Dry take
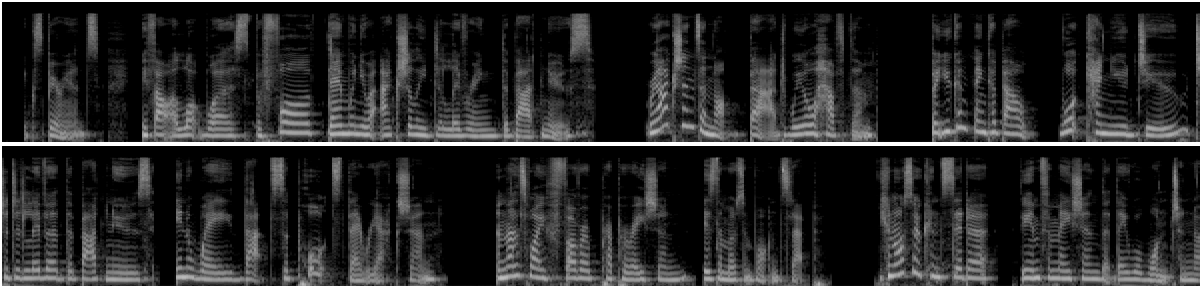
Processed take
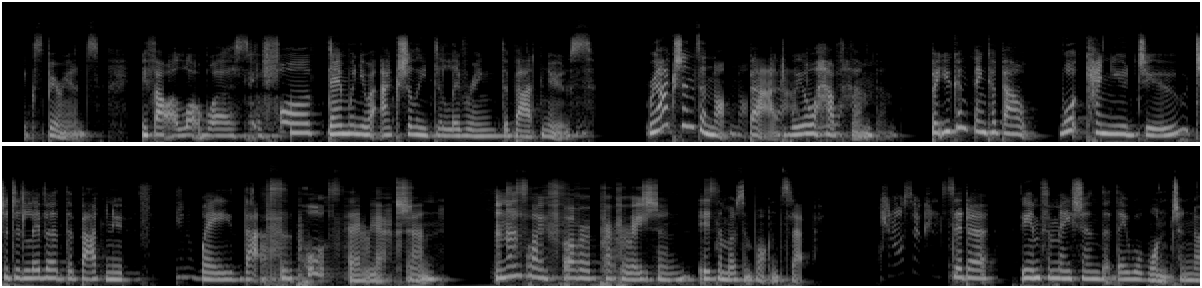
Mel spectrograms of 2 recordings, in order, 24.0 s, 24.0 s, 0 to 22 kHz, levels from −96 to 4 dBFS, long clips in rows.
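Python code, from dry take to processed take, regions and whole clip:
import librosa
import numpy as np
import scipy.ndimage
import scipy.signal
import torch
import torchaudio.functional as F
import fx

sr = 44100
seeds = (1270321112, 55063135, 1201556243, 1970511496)

y = fx.chain(x, sr, fx.bandpass_edges(low_hz=100.0, high_hz=5200.0),
    fx.fixed_phaser(hz=670.0, stages=4),
    fx.sustainer(db_per_s=20.0), at=(1.62, 2.89))
y = fx.chain(y, sr, fx.lowpass(hz=4300.0, slope=12),
    fx.echo_single(ms=245, db=-17.5), at=(7.04, 9.53))
y = fx.chain(y, sr, fx.self_delay(depth_ms=0.19),
    fx.tone_stack(knobs='6-0-2'),
    fx.ensemble(), at=(13.18, 13.99))
y = fx.chain(y, sr, fx.spec_steps(hold_ms=50),
    fx.band_squash(depth_pct=100), at=(14.57, 19.14))
y = fx.chain(y, sr, fx.tone_stack(knobs='10-0-10'),
    fx.auto_wah(base_hz=700.0, top_hz=3300.0, q=2.5, full_db=-41.5, direction='up'),
    fx.band_squash(depth_pct=70), at=(19.98, 21.45))
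y = fx.chain(y, sr, fx.high_shelf(hz=9600.0, db=5.5),
    fx.notch_comb(f0_hz=160.0), at=(22.47, 23.44))
y = scipy.signal.sosfilt(scipy.signal.ellip(4, 1.0, 40, 6300.0, 'lowpass', fs=sr, output='sos'), y)
y = fx.hum_notches(y, sr, base_hz=60, count=3)
y = y * librosa.db_to_amplitude(-3.0)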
